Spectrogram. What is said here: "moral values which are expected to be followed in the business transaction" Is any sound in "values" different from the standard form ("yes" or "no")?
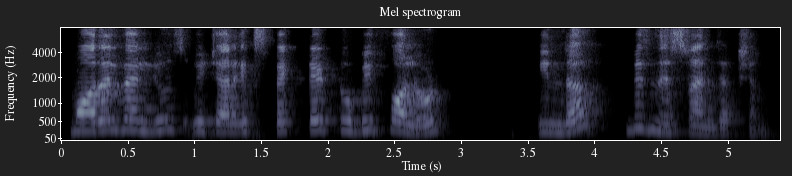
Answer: no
